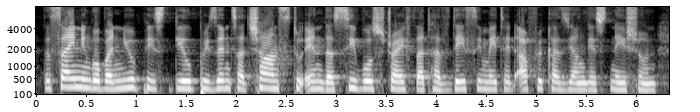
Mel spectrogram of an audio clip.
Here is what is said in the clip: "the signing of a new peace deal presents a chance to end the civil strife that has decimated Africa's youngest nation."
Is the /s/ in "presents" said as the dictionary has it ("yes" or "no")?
yes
